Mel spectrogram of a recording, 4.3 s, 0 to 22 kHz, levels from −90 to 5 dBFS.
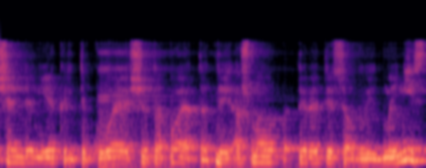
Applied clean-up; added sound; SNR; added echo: neural separator model SepFormer DNS4.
